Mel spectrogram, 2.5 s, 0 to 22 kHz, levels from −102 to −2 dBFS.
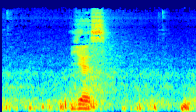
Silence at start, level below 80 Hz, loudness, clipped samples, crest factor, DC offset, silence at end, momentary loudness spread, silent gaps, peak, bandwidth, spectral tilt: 0.05 s; -58 dBFS; -23 LUFS; under 0.1%; 20 dB; under 0.1%; 0 s; 19 LU; none; -4 dBFS; 16.5 kHz; -4.5 dB/octave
